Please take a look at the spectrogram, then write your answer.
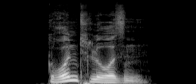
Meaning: inflection of grundlos: 1. strong genitive masculine/neuter singular 2. weak/mixed genitive/dative all-gender singular 3. strong/weak/mixed accusative masculine singular 4. strong dative plural
- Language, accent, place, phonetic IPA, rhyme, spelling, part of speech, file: German, Germany, Berlin, [ˈɡʁʊntloːzn̩], -ʊntloːzn̩, grundlosen, adjective, De-grundlosen.ogg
